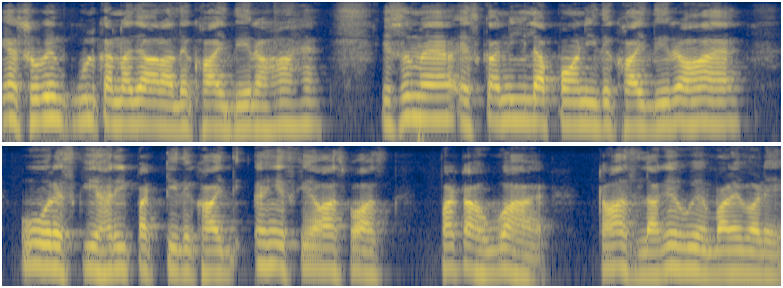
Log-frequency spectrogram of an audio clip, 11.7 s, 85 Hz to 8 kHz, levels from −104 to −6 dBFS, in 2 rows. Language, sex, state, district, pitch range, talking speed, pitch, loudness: Hindi, male, Maharashtra, Aurangabad, 145-170 Hz, 155 wpm, 160 Hz, -23 LUFS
